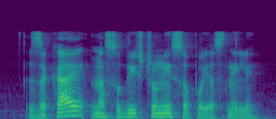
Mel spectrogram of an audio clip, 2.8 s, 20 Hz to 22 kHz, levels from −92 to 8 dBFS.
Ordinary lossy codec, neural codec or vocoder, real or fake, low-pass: none; none; real; 7.2 kHz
